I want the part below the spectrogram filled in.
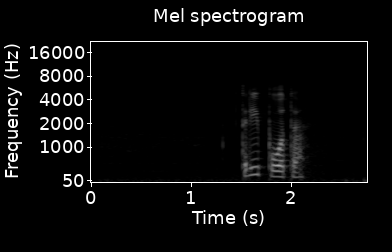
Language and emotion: Russian, neutral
